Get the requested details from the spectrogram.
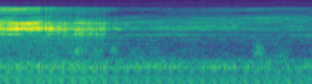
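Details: Home nebulizer machine in operation: a steady, droning hum from a small compressor running without pause; nebulizer compressor.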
